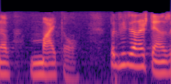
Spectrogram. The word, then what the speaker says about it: Michal: Well, one of them pronounced it Michal, which probably is pretty close to the Hebrew, but I don't know. And the other said the common pronunciation is Michal.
